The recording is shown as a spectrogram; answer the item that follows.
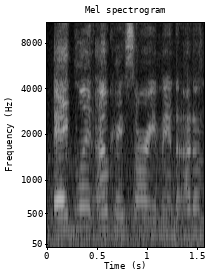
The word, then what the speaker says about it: Eglin: It's pronounced Eglin. Okay, sorry, Amanda. I don't know all the specific names. Amanda says Eglin has special ops C-130s.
